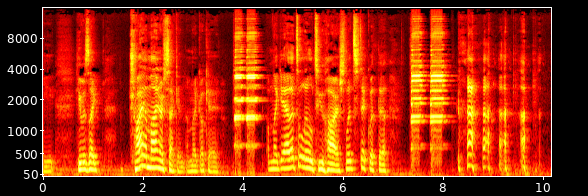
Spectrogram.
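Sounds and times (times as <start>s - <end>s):
speech: 0.2s - 3.6s, 4.5s - 7.1s, 8.3s - 9.8s
melodica notes imitating airport cart warning beeps: 3.8s - 4.5s, 7.4s - 8.3s.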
